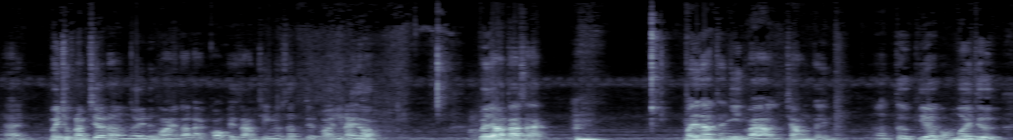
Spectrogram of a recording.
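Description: Man, teacher, casual beginner lesson, repetitive and chatty, medium pitch, echoey room. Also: fast, a bit bright. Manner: chatty, repeats phrases, seeks agreement. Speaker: English teacher. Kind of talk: casual screen-share lesson. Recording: echoey room with faint background noise.

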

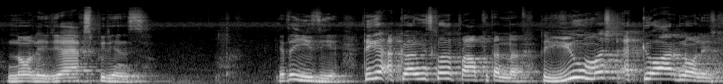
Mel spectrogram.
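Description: High-voiced teacher drilling vocabulary. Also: male voice, echoey room. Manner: repetitive quizzing of viewers, spells words slowly. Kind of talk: live online class, teaching. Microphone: phone.

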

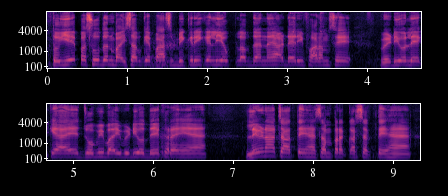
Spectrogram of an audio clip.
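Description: Host: man, fairly high smooth voice, outdoor farm walkthrough, repeats answers for viewers. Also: flat delivery. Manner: brisk, repeats each answer back to viewers. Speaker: channel host touring a dairy farm. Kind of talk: on-site walkthrough interview. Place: outdoor buffalo farmyard.

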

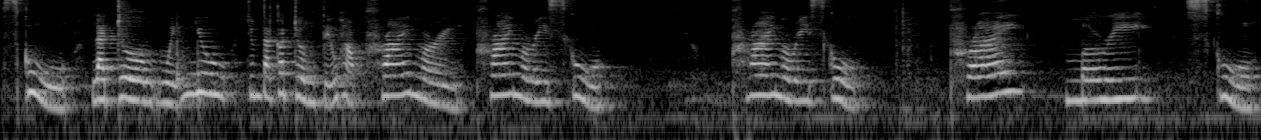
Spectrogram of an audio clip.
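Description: A woman with a Vietnamese accent teaching English to children, speaking slowly and repeating words so pupils can echo them. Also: a little high, a little hiss or hum. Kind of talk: bilingual lesson for children.

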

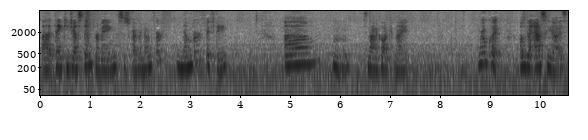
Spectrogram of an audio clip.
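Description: A woman's voice: medium pitch, expressive, moderate pace, background noise. Chatty young woman on a webcam. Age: young adult. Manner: rambling, chatty, many fillers and restarts. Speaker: vlogger. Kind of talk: casual webcam chat. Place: small home room, indoors. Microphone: webcam at desk.

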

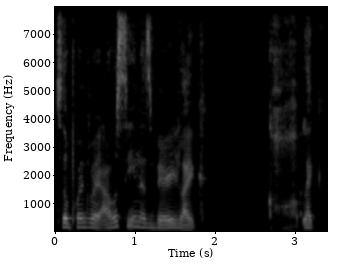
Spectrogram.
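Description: Her voice is low and creaky, her pace moderate, captured in a dry, clean studio recording. She's a young South African podcast guest chatting loosely, stumbling through fillers and restarts and becoming animated when quoting people.

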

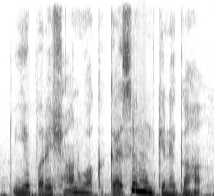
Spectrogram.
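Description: A man's voice: a little high, sing-song, quick pace, mellow, a little hiss or hum. A man giving a religious sermon as a story, narrating and acting out the characters' dialogue. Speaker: religious speaker.

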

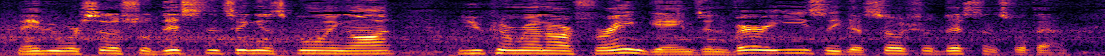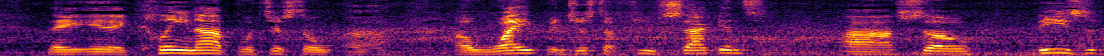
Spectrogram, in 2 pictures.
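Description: A man's voice: fairly high pitch, noisy background. A man casually walking through a sales showcase of party games, repeating prices and restarting phrases as he goes. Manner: walking around showing products. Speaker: salesman for a game rental company.

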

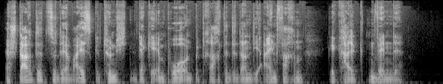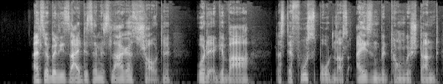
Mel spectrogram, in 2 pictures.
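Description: A man reading a classic crime story aloud with dramatic, expressive narration. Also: low-pitched, moderate pace, dry recording, studio quality. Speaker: audiobook reader.

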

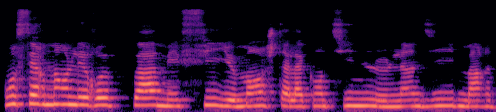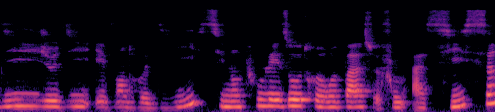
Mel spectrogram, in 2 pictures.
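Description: A woman in her thirties, a mother of four, hosting a casual vlog and speaking to camera in a slow, measured way with frequent hesitations. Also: fairly high pitch, darkish tone.

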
